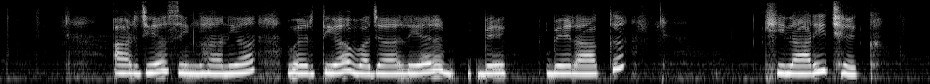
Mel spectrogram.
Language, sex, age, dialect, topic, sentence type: Magahi, female, 36-40, Northeastern/Surjapuri, banking, statement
